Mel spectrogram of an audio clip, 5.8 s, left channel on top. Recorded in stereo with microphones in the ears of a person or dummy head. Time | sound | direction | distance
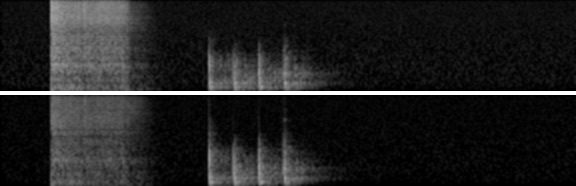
0.5 | frying | 65° left (ahead or behind) | 1.4 m
2.1 | knocking | 85° right | 0.9 m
